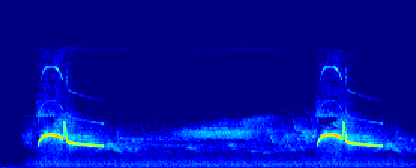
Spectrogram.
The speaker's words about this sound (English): As with many other woodland birds, the low visual profile of the Eastern Wood Pewee makes its song an especially useful one to know. Here it is again.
